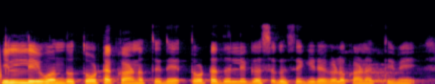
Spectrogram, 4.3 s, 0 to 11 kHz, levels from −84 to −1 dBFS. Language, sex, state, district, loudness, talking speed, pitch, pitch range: Kannada, female, Karnataka, Bangalore, -17 LUFS, 125 wpm, 200 Hz, 195-210 Hz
